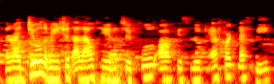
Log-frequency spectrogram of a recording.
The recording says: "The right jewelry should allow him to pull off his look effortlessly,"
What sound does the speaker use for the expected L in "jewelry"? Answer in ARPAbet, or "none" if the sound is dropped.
L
